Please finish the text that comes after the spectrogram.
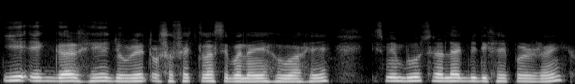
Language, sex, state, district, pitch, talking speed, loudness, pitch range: Hindi, male, Arunachal Pradesh, Longding, 155 Hz, 230 wpm, -15 LUFS, 145-160 Hz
